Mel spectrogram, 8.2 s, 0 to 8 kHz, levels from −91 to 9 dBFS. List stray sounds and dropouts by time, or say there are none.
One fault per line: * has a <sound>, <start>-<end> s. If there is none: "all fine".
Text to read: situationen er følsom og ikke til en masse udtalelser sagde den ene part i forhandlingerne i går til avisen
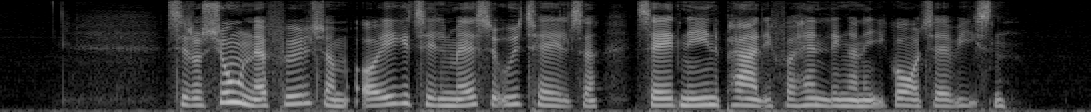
all fine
